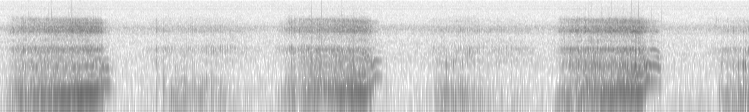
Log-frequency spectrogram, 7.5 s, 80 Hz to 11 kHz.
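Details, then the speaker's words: Young stepson asleep, snoring loudly and rhythmically on each breath in at about 22 breaths a minute, with quiet pauses between snores; snoring. "That boy's sawing some logs. Hey. That boy don't want to wake up."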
